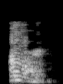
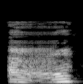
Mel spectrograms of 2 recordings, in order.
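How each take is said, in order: First: It is said with the fourth tone, mouth wider. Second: It is said with the third tone. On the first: "the fourth tone" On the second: "third tone"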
